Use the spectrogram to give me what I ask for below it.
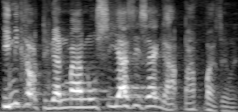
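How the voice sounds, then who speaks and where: A middle-aged pastor preaching a sermon in a church, swinging between loud exclamations and quiet, chatty asides, acting out little dialogues. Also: male voice, high voice, animated, fast, breathy edge.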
